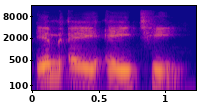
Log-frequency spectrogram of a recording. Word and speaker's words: Ma'at: just put out there and it's the word m-a-a-t and it's it's pronounced ma'at and uh it the the concept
